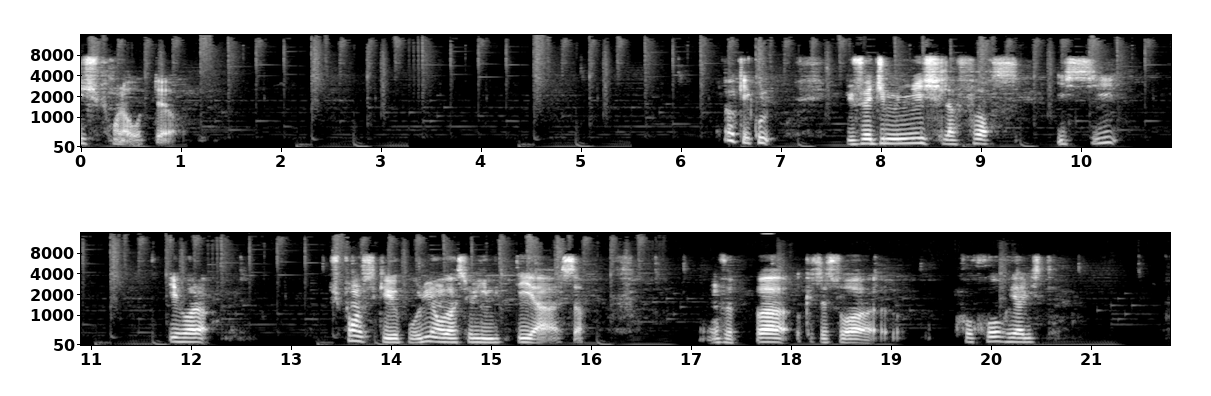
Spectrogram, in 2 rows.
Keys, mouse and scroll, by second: 5.0-7.3 middle drag, 7.3-10.4 drag, 12.0-12.3 scroll down 1, 12.3 middle click, 12.8 a, 13.1 scroll down 1, 13.4 middle click, 13.8-14.3 scroll up 2, 14.3-20.6 middle drag, 20.6-20.9 scroll down 2, 20.9-21.7 middle drag.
